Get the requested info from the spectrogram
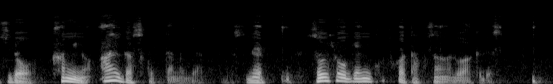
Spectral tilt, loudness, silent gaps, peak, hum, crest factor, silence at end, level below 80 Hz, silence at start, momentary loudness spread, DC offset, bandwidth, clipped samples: -8 dB/octave; -24 LUFS; none; -6 dBFS; none; 20 dB; 0.15 s; -44 dBFS; 0.1 s; 19 LU; under 0.1%; 10 kHz; under 0.1%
